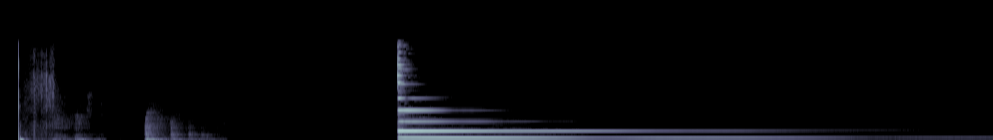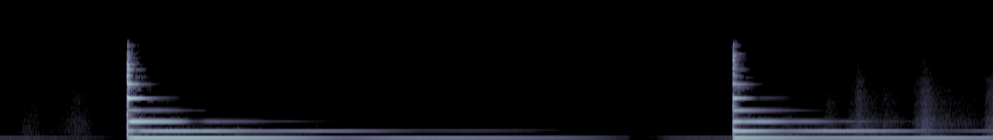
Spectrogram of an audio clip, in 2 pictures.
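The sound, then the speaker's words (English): A meditation bell is struck three times to end a meditation practice, at slow, even intervals, each clear, resonant tone ringing out and fading gradually into silence, after a few faint handling noises. “I will ring the bell when we are to come out of our practice.”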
